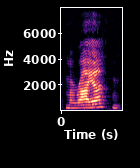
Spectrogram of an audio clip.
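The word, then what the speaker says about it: Mariya: up on YouTube m-a-r-i-y-a Mariah it looks like Mariah but it's Maria Maria's story from mess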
